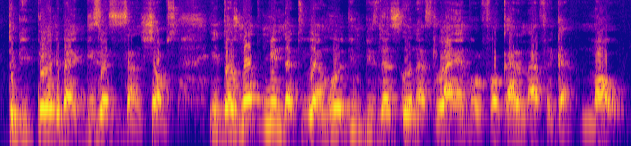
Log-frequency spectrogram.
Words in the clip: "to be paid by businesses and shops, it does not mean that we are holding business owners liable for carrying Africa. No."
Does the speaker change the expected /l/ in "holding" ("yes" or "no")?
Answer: no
